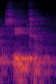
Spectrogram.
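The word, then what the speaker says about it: Satan: 우리는 사탄이라고 이제 그냥 생긴 대로 읽지만 영어 발음식 발음은 세트이에요. 세이트.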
